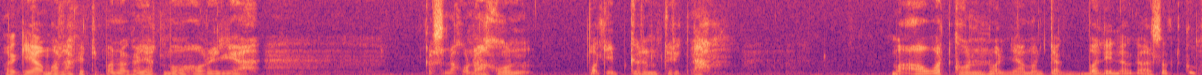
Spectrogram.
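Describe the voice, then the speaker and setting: Anguished sick man, creaky and swooping. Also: medium pitch, lively intonation, measured pace, long pauses, a little hiss or hum. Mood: anguished, regretful. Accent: Ilocano. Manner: pained, emotional, pleading. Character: anguished, regretful sick man, a hard drinker. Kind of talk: Ilocano radio drama acting.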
